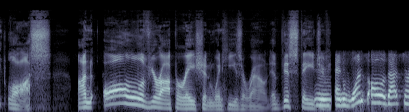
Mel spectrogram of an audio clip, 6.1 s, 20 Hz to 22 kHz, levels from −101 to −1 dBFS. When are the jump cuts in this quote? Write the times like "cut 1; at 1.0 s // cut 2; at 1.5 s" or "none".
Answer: cut 1; at 4.9 s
